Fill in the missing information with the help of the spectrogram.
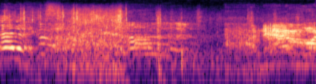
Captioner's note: yelling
